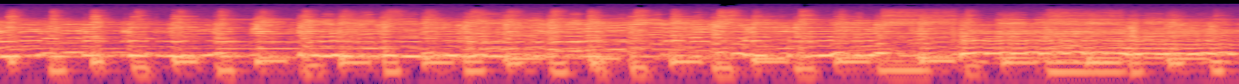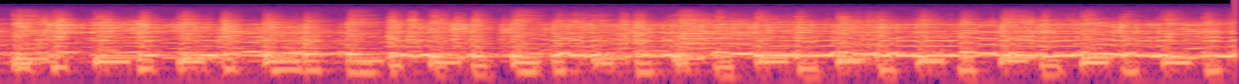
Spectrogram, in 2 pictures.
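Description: Live folk dance music from an amplified band, played with a fast, steady beat and a walking bass line, with a violin among the instruments.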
